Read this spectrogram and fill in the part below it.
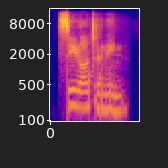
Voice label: "serotonin", Indian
